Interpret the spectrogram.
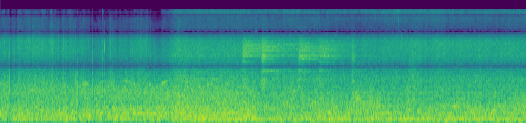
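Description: Chepe passenger train running in heavy rain, heard from an open car window: a steady, loud din of wheels on rail, rushing air and rain.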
